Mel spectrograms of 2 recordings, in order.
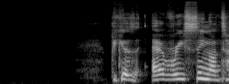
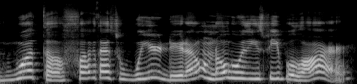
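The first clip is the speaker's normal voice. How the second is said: higher, mock-baffled reaction; weirded-out disbelief; 6 semitones higher than usual. Retelling her confused reply to the messages. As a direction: act freaked out by strange requests. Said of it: "I was like".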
